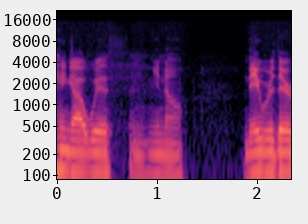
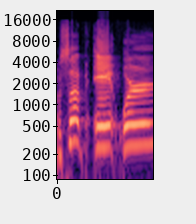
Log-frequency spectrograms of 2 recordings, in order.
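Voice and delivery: put-on Southern accent; 13 dB louder than usual. Imitating a friend saying the speaker's name: imitating D's Southern accent. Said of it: "it's like Southern and brother accent".

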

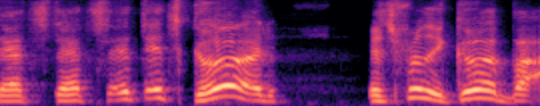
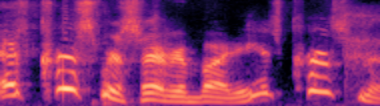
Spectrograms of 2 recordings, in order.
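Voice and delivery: put-on old-film leading-man voice with wide pitch swings. Trying a quick Jimmy Stewart voice while discussing a classic movie. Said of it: "Do his voice".

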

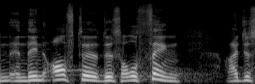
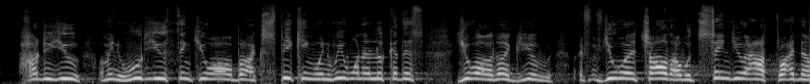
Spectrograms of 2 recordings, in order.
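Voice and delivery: mock high-pitched screaming; 6 semitones higher than usual. Retelling how a team manager screamed at him in public: imitating someone screaming. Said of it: "he started screaming at me in front of everyone".

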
